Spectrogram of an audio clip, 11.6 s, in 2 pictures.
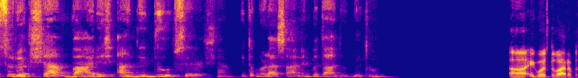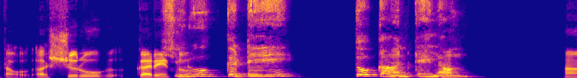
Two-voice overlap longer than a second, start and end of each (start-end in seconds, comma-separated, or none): none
